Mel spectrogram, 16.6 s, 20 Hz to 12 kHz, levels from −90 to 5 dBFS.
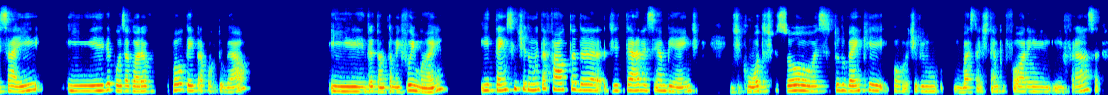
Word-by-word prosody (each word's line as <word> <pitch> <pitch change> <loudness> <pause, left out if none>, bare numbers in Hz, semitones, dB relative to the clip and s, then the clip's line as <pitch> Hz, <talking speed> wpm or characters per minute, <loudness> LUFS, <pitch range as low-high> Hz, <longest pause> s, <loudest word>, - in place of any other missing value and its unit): sair 175 +5 +1 0.4
e 180 0 +4
depois 190 -4 0
agora 175 -1 +2
eu 170 0 -3 0.3
voltei 205 -2 +2
pra - - -3
Portugal 165 - -4 1.2
e 165 -1 +4
entretanto 155 -2 +1
também 155 -2 -1
fui 195 +5 +5
mãe, 150 - +3 0.6
e 200 0 0
tenho 205 +1 +3
sentido 245 -1 0
muita 220 +5 0
falta 225 -2 +2
da 205 -2 +1
de 190 +1 -4
estar 195 +1 +2
neste 195 0 -2
ambiente 180 -1 -1 0.5
de 145 +2 -10
com 160 - -3
outras 170 +1 0
pessoas. 180 -3 +2
Tudo 200 0 0
bem 180 +2 +3
que 195 -1 -1
como 175 -2 -5
eu - - -10
tive 175 -1 -4
mu 170 0 -3 0.2
bastante 150 +1 -4
tempo 170 +1 -6
fora 165 0 -2
em 160 -1 -4 0.2
em - - -8
França, 175 +9 -4
180 Hz, 145 wpm, -23 LUFS, 165-200 Hz, 1.2 s, fui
